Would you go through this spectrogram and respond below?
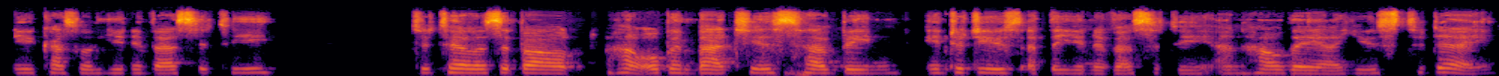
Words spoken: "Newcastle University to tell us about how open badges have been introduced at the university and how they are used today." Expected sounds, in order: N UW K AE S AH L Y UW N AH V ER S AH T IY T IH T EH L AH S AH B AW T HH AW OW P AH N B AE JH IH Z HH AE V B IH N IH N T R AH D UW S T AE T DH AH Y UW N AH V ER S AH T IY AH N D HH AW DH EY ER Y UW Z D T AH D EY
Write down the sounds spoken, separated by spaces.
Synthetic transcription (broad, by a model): N UW K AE S L Y UW N AH V ER S AH T IY T IH T EH L AH S AH B AW T HH AW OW B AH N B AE CH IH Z HH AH V B IH N IH N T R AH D UW S T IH T DH AH Y UW N AH V ER S AH T IY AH N HH AW DH EY ER Y UW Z T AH D EY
